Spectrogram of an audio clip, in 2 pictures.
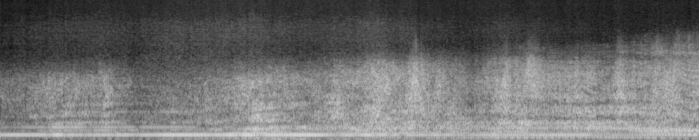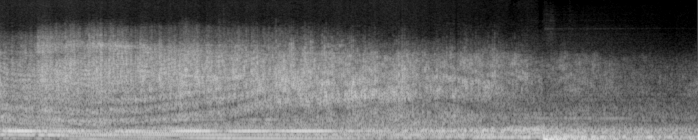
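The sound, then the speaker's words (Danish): A propeller airplane drones loudly overhead, its engine pitch sliding as it passes, with a steady rumble throughout and no voices. “så kom flyvemaskinen.”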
